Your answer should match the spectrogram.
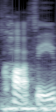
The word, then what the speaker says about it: Ko-fi: But with coffee, it's pronounced coffee, but it's spelled, I think it might have a dash in it.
